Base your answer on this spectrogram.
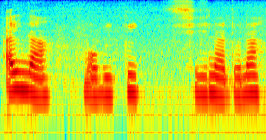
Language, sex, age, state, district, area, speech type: Manipuri, female, 45-60, Manipur, Kangpokpi, urban, read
